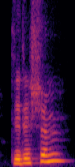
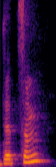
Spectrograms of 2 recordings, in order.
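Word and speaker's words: Dittisham: they pronounced town names the town across the river from um greenway to me would have been called didisham uh apparently it's called ditsum uh by the people who live and that makes sense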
